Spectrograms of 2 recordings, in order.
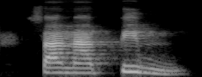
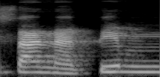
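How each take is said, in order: First: The word ends with a clear n sound. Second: The word ends with an m sound. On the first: The speaker calls it wrong. "tidak boleh dibaca" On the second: The speaker calls it right. "tapi sanatim"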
